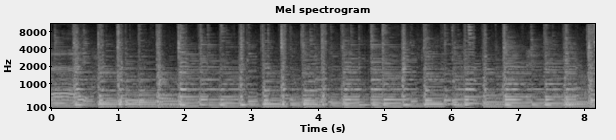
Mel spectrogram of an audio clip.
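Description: Nylon-string acoustic guitar strummed in a steady rhythm of chords, an instrumental passage with no singing.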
